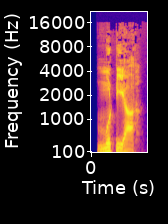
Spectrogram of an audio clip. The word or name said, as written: मुटिया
